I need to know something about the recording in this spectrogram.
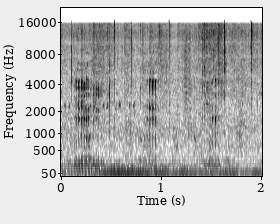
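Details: Backyard Kunekune pigs on a hobby farm heading to breakfast at feeding time, giving low, rumbling grunts that run together over steady low background noise.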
